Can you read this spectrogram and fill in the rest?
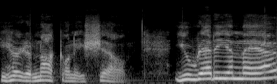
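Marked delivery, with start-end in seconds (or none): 1.7-2.8 storybook wolf voice, loud and high, calling out. A wolf knocks on a tortoise's shell and calls in to him, crying out. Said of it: "cried the wolf".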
